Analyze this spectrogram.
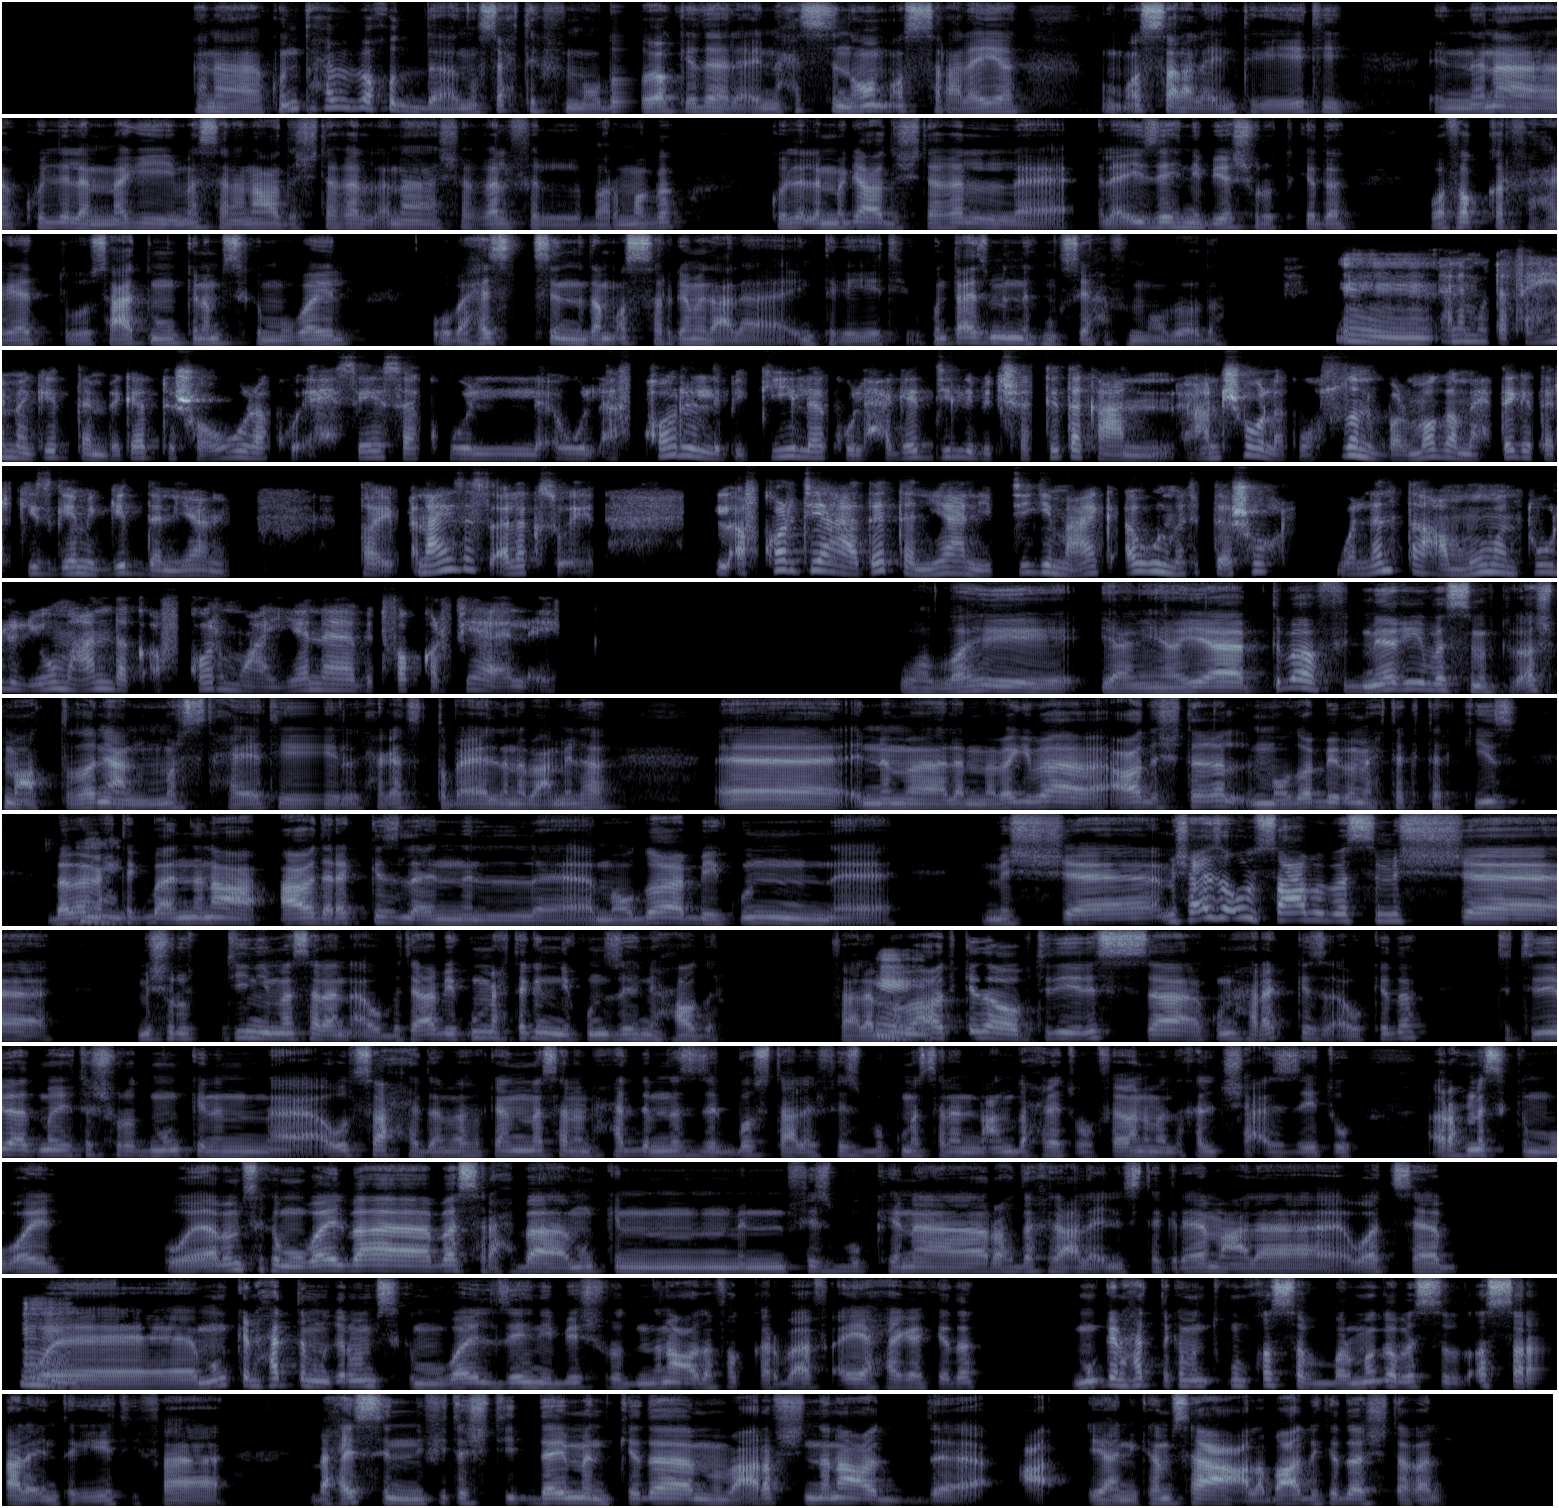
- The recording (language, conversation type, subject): Arabic, advice, إزاي أتعامل مع أفكار قلق مستمرة بتقطع تركيزي وأنا بكتب أو ببرمج؟
- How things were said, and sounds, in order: in English: "روتيني"; in English: "post"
